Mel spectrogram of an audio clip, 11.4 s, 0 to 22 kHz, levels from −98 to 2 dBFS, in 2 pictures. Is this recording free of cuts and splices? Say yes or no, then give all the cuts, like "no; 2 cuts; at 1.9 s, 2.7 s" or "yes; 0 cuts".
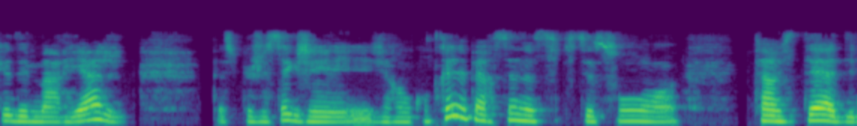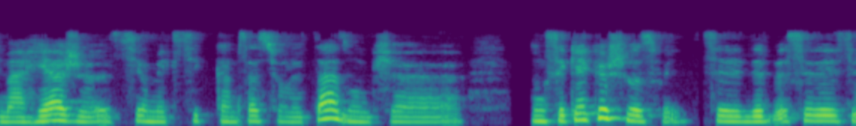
yes; 0 cuts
